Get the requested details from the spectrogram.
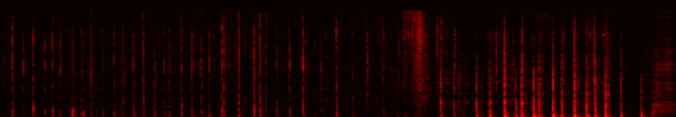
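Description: Fingernails scratch across the surface of a hollow, closed brown cardboard shoe box held in both hands close to the microphone. Quick, dry scratching strokes come in a rapid, uneven series with a hollow, low thud to each one, and a brief hissy rustle in the middle. The strokes grow louder and denser toward the end.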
